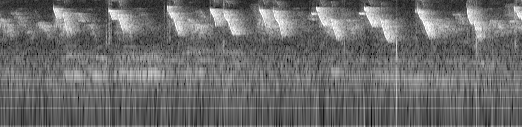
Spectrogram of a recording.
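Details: A saffron finch singing at dawn: a rapid series of bright, high, down-slurred chips, about two per second, each a sharp buzzy note dropping in pitch.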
